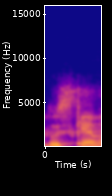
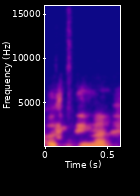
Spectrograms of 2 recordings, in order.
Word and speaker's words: Buscema: Buscema. Yep. Buscema.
